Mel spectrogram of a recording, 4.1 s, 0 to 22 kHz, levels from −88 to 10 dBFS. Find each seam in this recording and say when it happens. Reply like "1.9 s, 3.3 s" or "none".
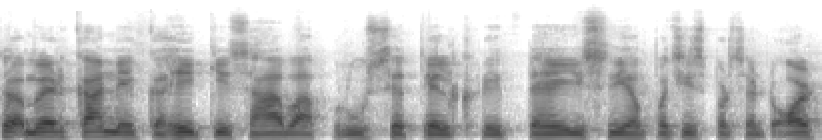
none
